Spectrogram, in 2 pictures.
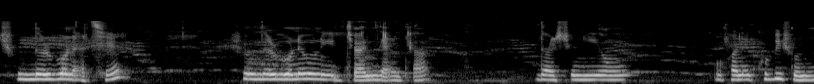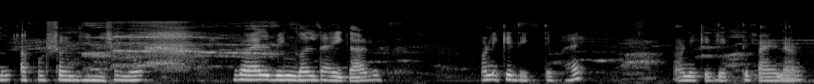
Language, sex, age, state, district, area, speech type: Bengali, female, 18-30, West Bengal, Dakshin Dinajpur, urban, spontaneous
